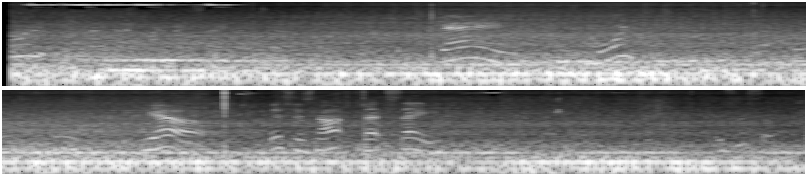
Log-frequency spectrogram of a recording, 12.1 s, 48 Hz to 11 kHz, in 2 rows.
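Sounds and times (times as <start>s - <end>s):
car engine rumble: 0.0s - 12.0s
road noise inside car: 0.1s - 12.0s.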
